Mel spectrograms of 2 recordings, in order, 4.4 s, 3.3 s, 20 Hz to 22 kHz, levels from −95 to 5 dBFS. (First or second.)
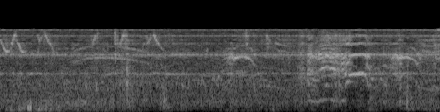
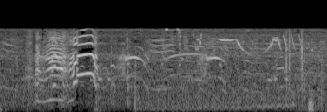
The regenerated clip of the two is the first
